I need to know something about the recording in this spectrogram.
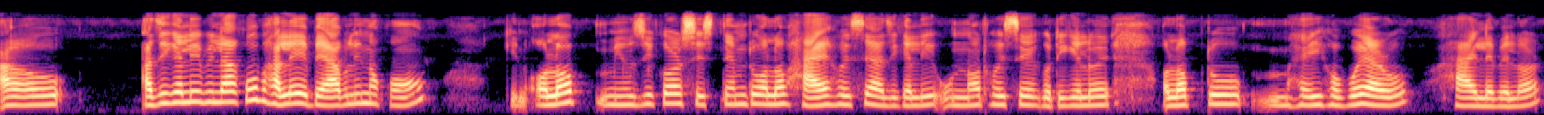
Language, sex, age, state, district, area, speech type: Assamese, female, 45-60, Assam, Charaideo, urban, spontaneous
